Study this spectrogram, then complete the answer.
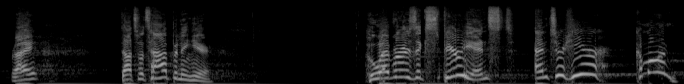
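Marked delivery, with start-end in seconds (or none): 3.6-6.1 sing-song beckoning call, much higher; Lady Folly beckoning. Acted. Voicing Lady Folly's invitation. 6.3-6.8 sing-song beckoning call, much higher; Lady Folly beckoning. Acted.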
